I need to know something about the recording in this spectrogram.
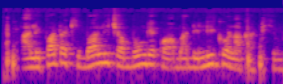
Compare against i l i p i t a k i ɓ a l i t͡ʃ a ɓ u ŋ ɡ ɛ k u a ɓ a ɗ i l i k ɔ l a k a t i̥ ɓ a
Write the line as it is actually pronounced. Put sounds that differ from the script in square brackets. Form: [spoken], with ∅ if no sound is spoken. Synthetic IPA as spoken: [a] l i p [a] t a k i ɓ a l i t͡ʃ a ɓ u ŋ ɡ ɛ k [w] a ɓ a ɗ i l i k ɔ l a k a t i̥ ɓ a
